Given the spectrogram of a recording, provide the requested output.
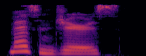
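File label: "messengers", British English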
